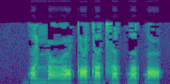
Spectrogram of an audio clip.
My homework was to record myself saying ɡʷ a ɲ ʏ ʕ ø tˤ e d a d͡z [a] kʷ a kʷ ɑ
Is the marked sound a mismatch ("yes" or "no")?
no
